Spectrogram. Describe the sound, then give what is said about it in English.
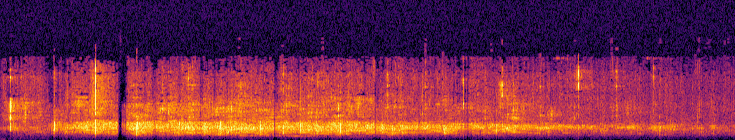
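An audience bursts into sustained applause for the Lord, dense overlapping claps forming a steady wash of sound with a few sharper individual claps at the start, fairly quiet overall and holding steady throughout. “Let's clap for the Lord.”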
